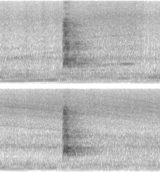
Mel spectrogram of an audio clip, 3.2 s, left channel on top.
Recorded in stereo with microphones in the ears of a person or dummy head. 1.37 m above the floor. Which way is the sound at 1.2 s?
10° right (ahead or behind).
